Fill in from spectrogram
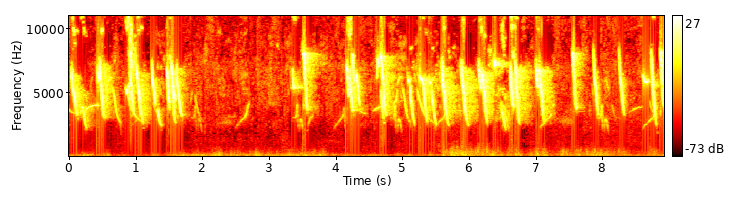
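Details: Bright, rapid chipping by a saffron finch, clusters of sharp high notes coming in quick runs and brief gaps across nine seconds, with a muffled low rumble growing louder later.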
